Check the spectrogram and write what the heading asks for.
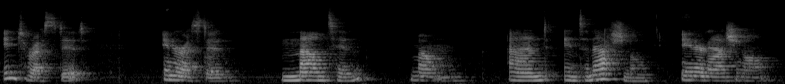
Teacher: sometimes the t sound is omitted altogether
